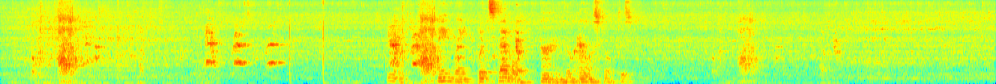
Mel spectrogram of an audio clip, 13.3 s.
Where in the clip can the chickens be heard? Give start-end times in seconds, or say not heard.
0.4-1.9, 5.2-7.0, 9.5-11.2.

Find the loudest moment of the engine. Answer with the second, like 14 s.
1 s.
